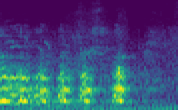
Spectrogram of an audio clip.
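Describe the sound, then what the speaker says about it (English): A dog barks from behind a fence and gate along a residential street: four quick, fairly loud barks in a short burst, then quiet. "lucky that dog's behind the fence, a gate"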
